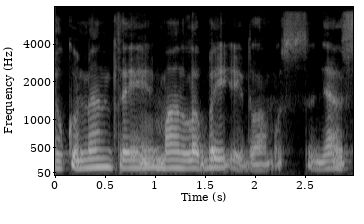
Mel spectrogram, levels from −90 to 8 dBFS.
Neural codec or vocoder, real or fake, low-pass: codec, 16 kHz, 8 kbps, FunCodec, trained on LibriTTS, 25 frames a second; fake; 7.2 kHz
